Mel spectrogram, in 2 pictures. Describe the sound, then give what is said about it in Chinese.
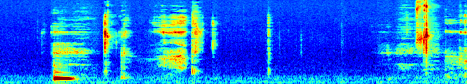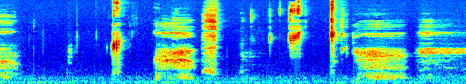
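Wet mouth sounds mimicking biting and nibbling at the skin of a neck: irregular bursts of smacking, crunchy bites and soft breathy noises, fairly quiet, with short silences between clusters. “脖子好软，好香，咬一口，可以吗，主人？”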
